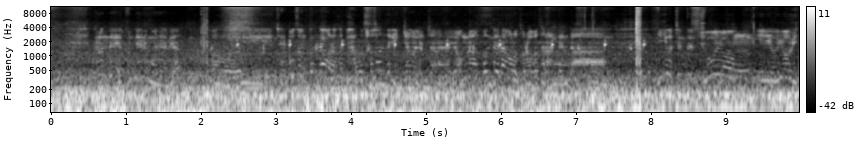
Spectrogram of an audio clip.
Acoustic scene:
car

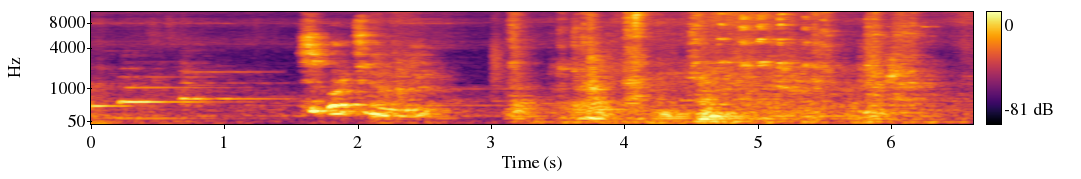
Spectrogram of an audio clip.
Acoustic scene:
elevator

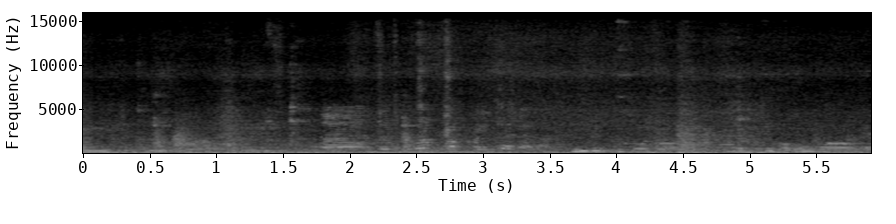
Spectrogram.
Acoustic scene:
restaurant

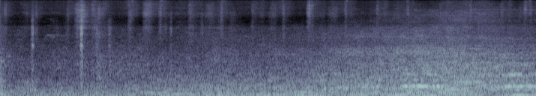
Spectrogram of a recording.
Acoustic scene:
street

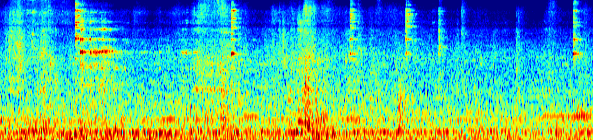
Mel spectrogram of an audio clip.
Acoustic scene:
restaurant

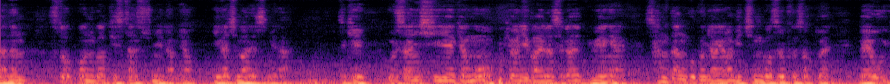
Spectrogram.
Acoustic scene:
car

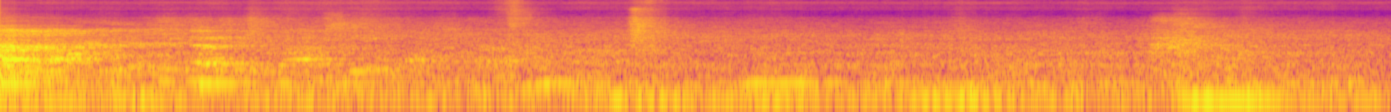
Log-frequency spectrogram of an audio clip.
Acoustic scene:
cafe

